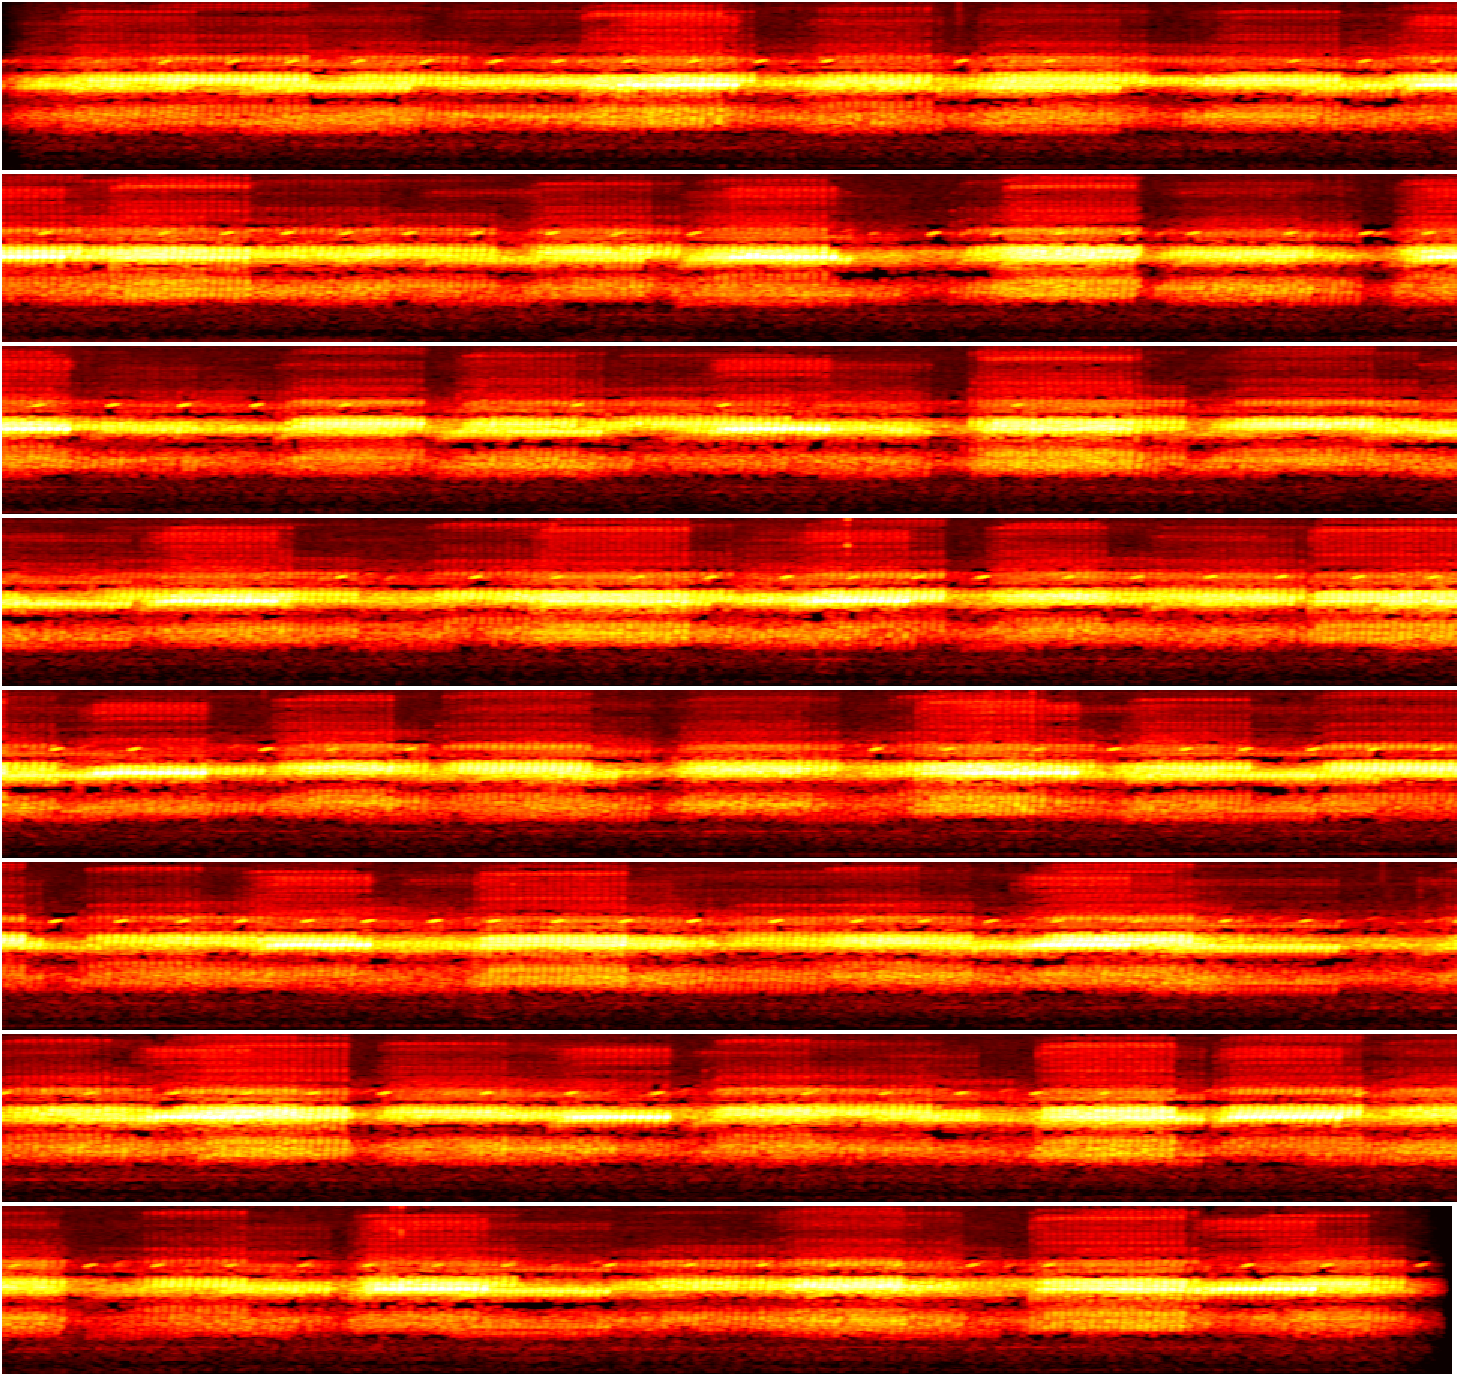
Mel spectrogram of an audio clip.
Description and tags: Tree frogs, medium close perspective, good stereo effect. A few spring peepers and an occasional green frog in the background. Recorded in southeastern Michigan, U.S.
field-recording, frogs, tree-frogs, nature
